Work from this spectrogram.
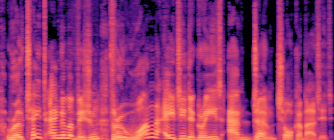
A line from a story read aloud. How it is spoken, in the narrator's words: shouted Zaphod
